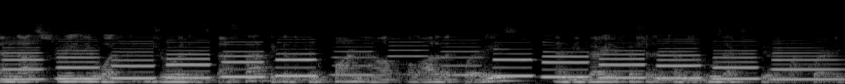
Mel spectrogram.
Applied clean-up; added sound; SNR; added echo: none; Wind instrument, woodwind instrument; -5 dB; reverberation time 1.2 s.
